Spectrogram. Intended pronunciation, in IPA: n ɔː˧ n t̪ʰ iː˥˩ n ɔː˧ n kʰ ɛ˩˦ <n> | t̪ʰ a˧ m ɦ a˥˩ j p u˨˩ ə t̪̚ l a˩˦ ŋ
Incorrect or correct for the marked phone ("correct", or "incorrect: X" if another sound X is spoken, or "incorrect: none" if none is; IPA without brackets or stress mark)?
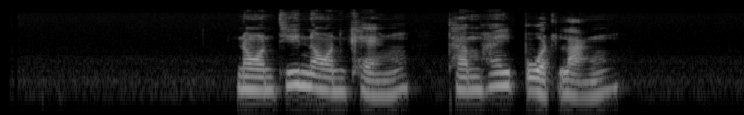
incorrect: ŋ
